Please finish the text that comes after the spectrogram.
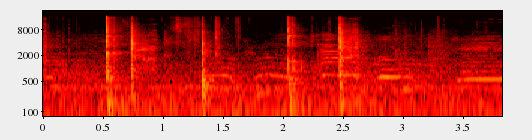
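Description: Ingredients for chicken soup being stirred in a pot: a few sharp clinks and knocks of a utensil against the pot, spaced irregularly over a quiet background with faint low tones.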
